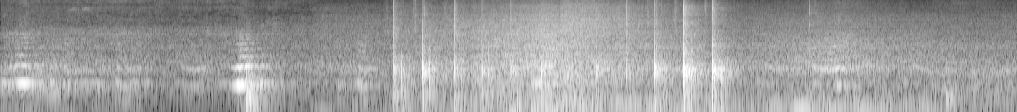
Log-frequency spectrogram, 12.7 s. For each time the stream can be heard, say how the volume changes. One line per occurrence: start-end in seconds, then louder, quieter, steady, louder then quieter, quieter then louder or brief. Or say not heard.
0.0-12.6 louder then quieter.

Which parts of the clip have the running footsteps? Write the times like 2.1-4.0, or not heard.
4.9-9.1.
